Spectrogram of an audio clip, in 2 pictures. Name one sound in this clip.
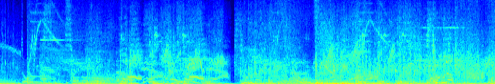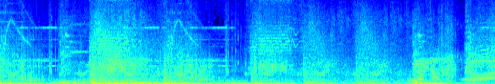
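Energy blasts roar and crackle in bursts.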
